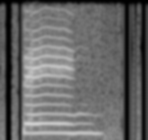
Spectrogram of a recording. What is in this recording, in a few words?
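"deng1", Cantonese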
